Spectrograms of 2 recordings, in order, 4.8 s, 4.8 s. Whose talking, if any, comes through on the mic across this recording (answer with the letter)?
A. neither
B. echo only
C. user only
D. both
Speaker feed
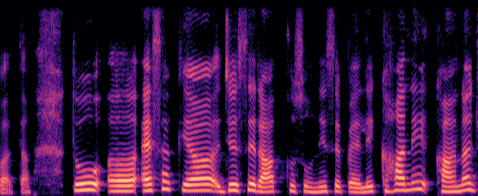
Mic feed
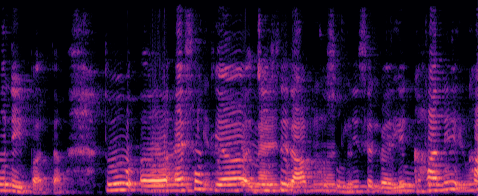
D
